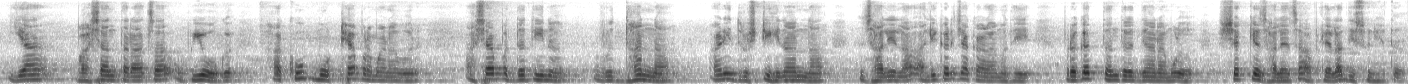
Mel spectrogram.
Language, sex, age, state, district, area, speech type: Marathi, male, 45-60, Maharashtra, Satara, rural, spontaneous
